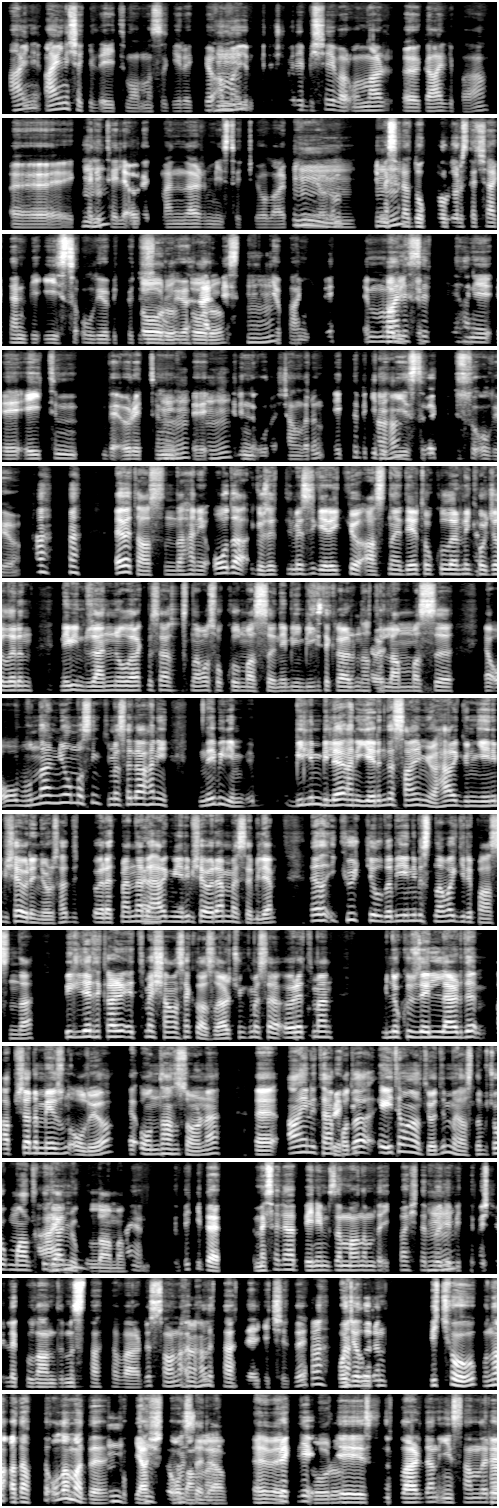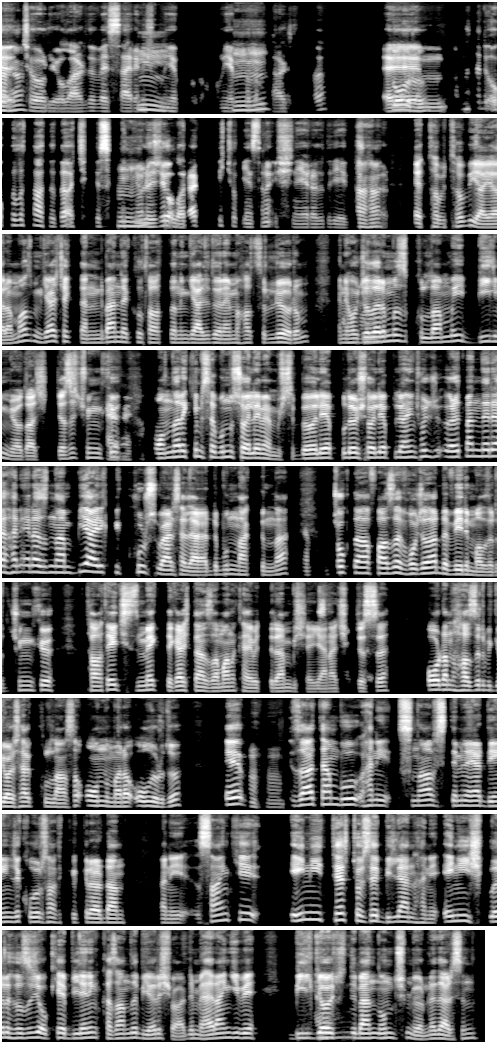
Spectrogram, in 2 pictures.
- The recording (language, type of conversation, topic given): Turkish, unstructured, Eğitim sisteminde en çok neyi değiştirmek isterdin?
- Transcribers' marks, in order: distorted speech; tapping; unintelligible speech; other background noise; unintelligible speech; mechanical hum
